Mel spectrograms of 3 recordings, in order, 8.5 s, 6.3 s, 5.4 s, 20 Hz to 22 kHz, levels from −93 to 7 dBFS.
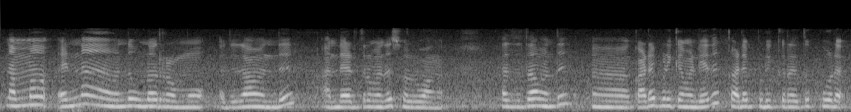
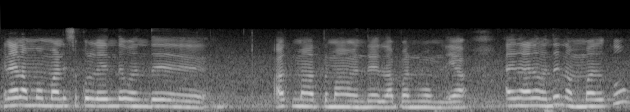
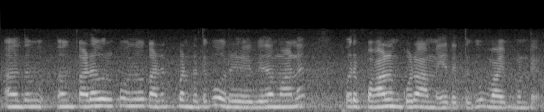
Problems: none marked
